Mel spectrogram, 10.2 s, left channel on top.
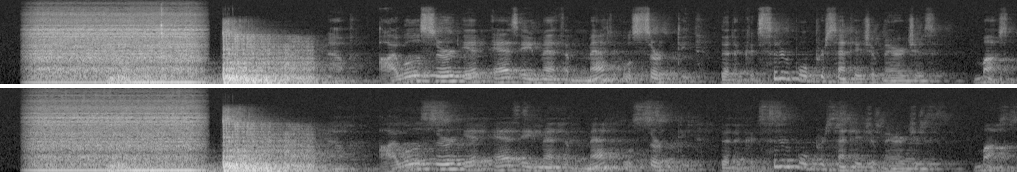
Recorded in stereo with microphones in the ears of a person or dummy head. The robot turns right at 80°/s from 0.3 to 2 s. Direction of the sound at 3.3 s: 85° left.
